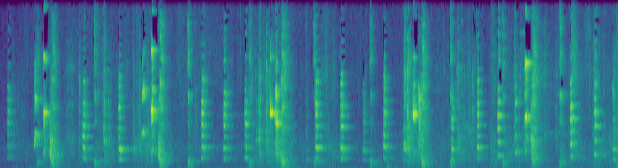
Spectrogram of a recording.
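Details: A capuchin monkey calling indoors in a cage. Short, squeaky, chirping calls repeat rapidly, about every half second, mixed with sharp metallic cage rattles. Ventilation hums steadily in the background.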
